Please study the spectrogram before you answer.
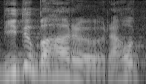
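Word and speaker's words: מִדְבָּר: 여러분, 히브리어로요 광야를 뭐라고 하냐면 미드바르라고 발음을 합니다.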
